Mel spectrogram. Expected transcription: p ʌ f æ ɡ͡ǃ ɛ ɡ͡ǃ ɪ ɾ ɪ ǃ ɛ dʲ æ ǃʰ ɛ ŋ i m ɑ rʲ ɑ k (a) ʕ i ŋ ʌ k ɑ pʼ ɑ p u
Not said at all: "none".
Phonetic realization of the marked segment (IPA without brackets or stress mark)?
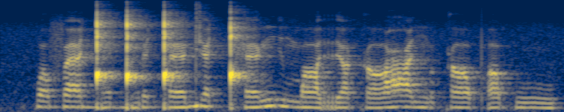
ɑ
